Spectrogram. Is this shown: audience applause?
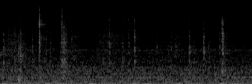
no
